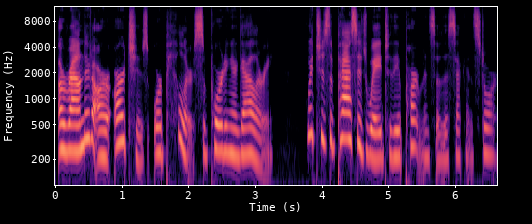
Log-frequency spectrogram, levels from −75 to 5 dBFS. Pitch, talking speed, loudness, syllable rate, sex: 245 Hz, 190 wpm, -20 LUFS, 5.8 syllables/s, female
